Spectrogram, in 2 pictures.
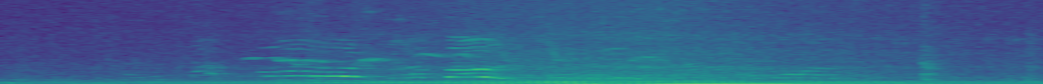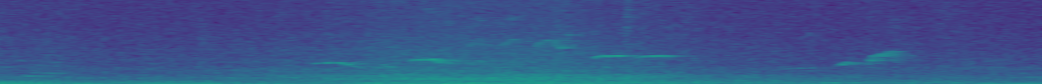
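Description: Oriental magpie-robin singing in two spells of quick chirps, whistled slurs and warbling notes, with a lull in the middle. A low rumble swells and fades beneath the first spell.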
